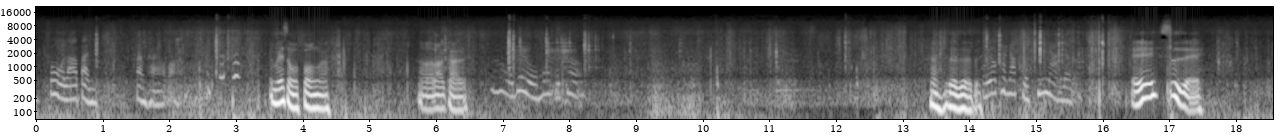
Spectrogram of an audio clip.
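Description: A man speaks close by in short, lively bursts.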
